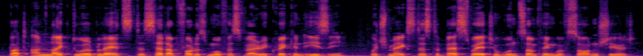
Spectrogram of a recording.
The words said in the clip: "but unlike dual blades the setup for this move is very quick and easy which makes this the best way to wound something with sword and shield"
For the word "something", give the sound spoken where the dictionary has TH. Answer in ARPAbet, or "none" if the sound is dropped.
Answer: TH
